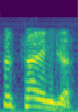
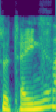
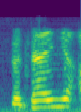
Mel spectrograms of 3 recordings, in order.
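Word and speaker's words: Sategna: Drop the G, though. Let's learn to say his name. – Isaiah Satanga? – Tania. It's Spanish. Satania. – Silent G. – Yeah. – Satania.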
